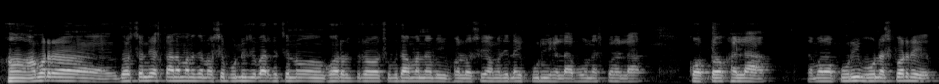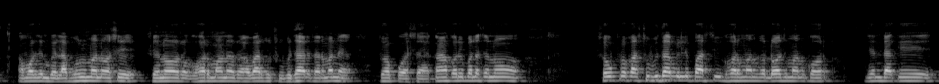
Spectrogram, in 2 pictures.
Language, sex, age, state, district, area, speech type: Odia, male, 30-45, Odisha, Bargarh, urban, spontaneous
